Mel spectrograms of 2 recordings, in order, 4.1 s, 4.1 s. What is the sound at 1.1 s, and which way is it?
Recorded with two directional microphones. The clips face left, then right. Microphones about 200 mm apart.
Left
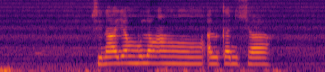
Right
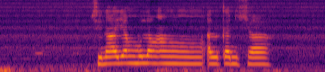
A woman's voice, 30° right (ahead or behind).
